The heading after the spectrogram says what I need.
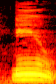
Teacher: ওয়াল কুর কফ র পেশ কুর এখানে র সঙ্গে মোটা করবেন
